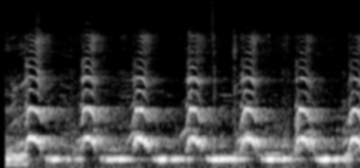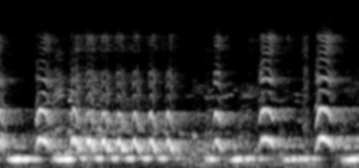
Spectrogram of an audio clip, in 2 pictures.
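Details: A zoo siamang gives loud, repeated harmonic calls over a steady low droning tone.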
